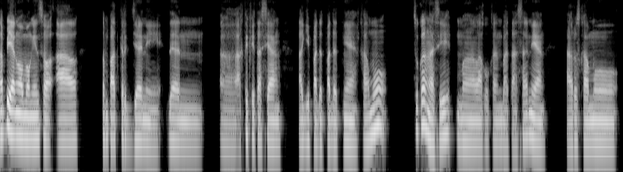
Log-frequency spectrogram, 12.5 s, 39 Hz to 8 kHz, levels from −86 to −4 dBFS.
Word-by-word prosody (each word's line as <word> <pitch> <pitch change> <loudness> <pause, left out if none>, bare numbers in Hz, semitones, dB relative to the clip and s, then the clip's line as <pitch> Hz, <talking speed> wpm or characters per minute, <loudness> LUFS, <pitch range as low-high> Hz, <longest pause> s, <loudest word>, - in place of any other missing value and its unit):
Tapi 130 +3 +8
ya 125 - +9
ngomongin 110 -2 +5
soal 105 0 +2 0.4
tempat 105 -1 0
kerja 100 0 0
nih 90 -2 -3 0.2
dan, 100 -3 +1 0.8
eee, 90 -2 -7
aktivitas - - -3
yang 95 -1 +2 0.4
lagi 100 +1 -2
padat-padatnya. 95 -1 -2
Kamu 135 +12 0 0.5
suka 145 +4 +1
nggak 100 -5 +3
sih 110 +4 +1 0.2
melakukan 95 -2 -2
batasan 90 +6 -3
yang 100 -3 +3 0.5
harus 95 +1 -2
kamu, 95 -1 0
100 Hz, 105 wpm, -24 LUFS, 95-110 Hz, 0.8 s, ya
